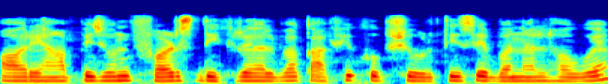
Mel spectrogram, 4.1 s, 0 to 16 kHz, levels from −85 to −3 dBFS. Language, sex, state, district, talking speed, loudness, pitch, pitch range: Bhojpuri, female, Uttar Pradesh, Ghazipur, 190 wpm, -16 LUFS, 170 Hz, 165-180 Hz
